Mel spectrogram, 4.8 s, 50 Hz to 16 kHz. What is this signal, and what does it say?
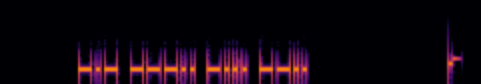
Morse code, heard as a keyed tone, about 28 wpm, 700 Hz. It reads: K8BZ
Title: Easy Call Signs - 28wpm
